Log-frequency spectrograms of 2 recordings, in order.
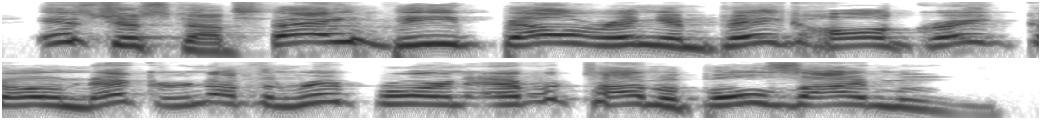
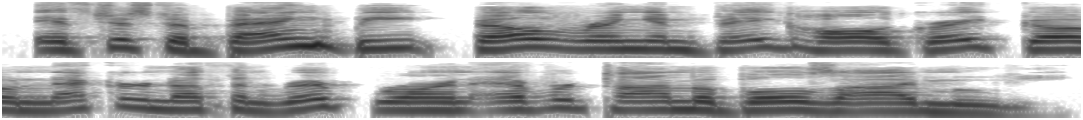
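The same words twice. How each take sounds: First: It is read with more energy. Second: It is read with less energy.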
